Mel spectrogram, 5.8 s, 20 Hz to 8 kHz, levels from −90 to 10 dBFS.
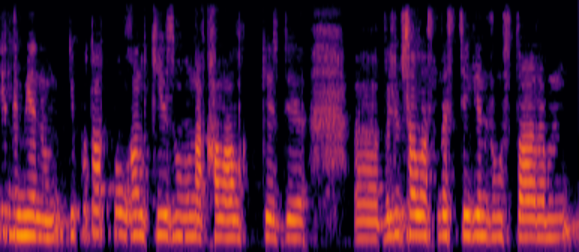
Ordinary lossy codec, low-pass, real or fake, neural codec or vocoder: none; 7.2 kHz; real; none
